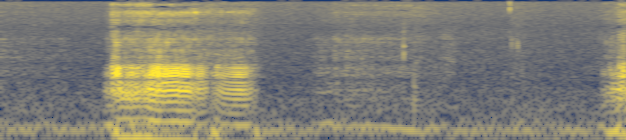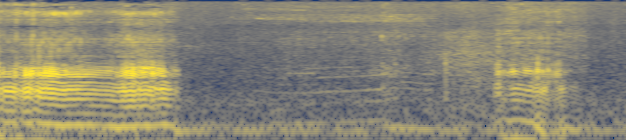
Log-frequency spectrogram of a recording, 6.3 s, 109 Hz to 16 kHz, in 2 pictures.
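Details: Fluttering, buzzing snores with softer snorting between them, irregular, about 20 to 24 a minute, in a sleeping dog: snoring.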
